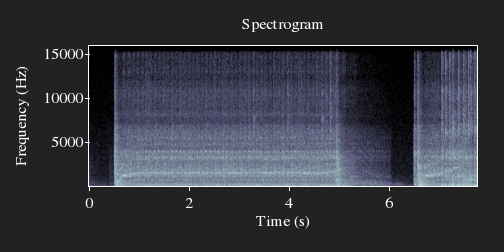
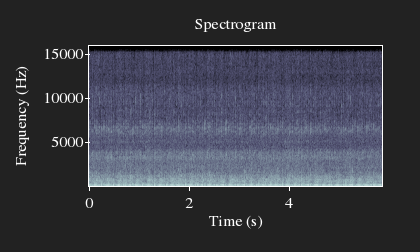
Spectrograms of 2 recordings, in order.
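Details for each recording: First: Rebuilt VW 1600 in a Baja Bug, first start: catches after cranking, runs rough, dies near five seconds, relights; ignition timing was about 20 degrees too advanced, fixed by retarding it. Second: Rebuilt VW 1600 flat-four in a Baja Bug, first start after a two-year teardown, after retarding over-advanced timing: steady, even low putter at idle with no misses or knocks; it fired up and ran pretty good.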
